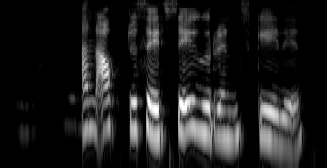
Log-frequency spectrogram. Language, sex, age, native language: Icelandic, female, 6, Icelandic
